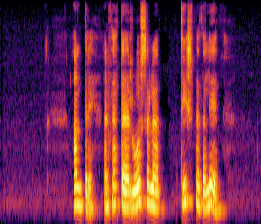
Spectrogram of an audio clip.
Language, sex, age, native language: Icelandic, female, 60-69, Icelandic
